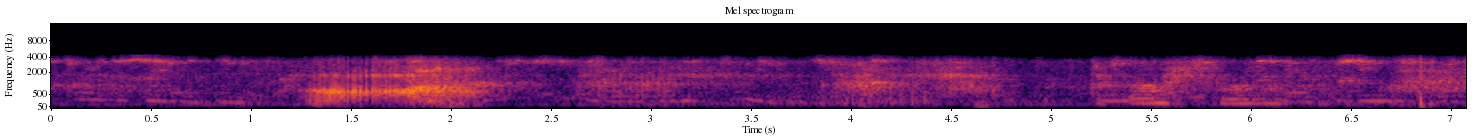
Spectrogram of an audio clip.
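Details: Loud, rough snoring from a sleeping adult, with one especially forceful rattling snore.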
